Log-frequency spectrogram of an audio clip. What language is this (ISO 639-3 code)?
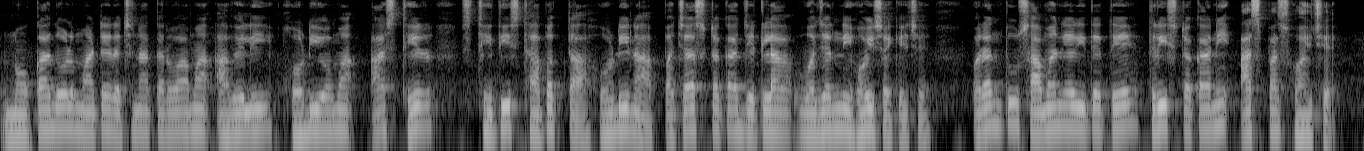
guj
